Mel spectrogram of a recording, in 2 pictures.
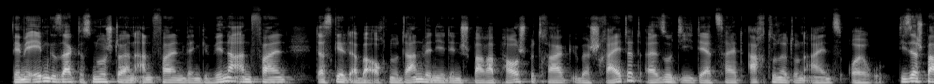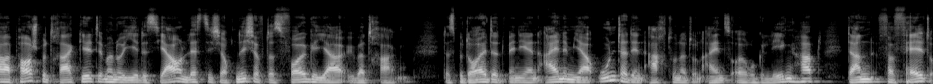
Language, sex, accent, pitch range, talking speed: German, male, German, 95-120 Hz, 190 wpm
